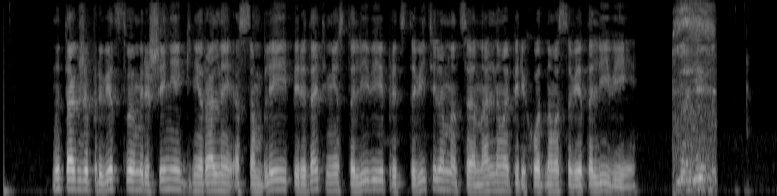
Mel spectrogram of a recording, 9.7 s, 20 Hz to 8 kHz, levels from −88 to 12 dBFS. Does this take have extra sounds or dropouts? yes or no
yes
